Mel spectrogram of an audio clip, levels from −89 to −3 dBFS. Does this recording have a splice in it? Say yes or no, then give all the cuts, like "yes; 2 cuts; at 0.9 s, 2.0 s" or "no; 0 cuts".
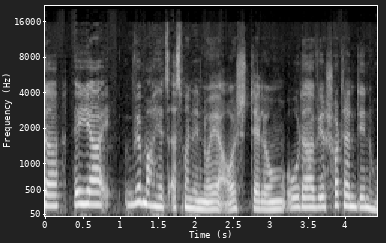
no; 0 cuts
